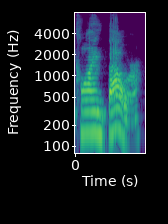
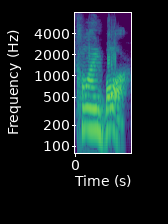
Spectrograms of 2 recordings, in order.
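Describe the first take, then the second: First: It sounds like 'kline' then 'bower', two syllables. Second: It sounds like 'kline' then a single-syllable 'bar'. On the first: This is how an older relative said it. "my grandmother used to say Klein Bauer" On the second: This is how people locally say it. "Here it's Klein Bar"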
